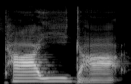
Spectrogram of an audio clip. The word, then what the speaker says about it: Taiga: You should remember that the ga at the end stays ga, doesn't become ga. So it's Taiga, Taiga, 3 syllables.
